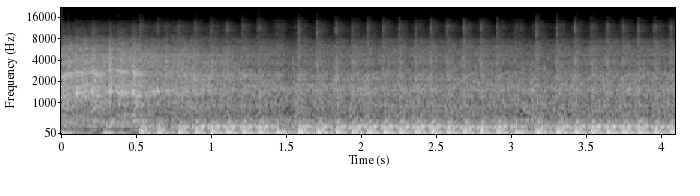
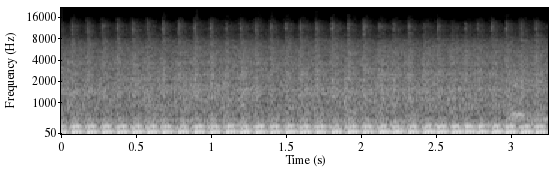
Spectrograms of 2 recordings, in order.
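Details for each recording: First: 1987 Honda FourTrax after carburetor and choke repair, run with parts still off: steady, even single-cylinder thumps at a quick idle with no stumbles or knocks, idle needing to be raised slightly; normal idle. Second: 1987 Honda FourTrax after carburetor and choke repair, warming up: single-cylinder thumping at a brisk, slightly uneven lumpy idle; rough warm-up running, choke suspected partially on.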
